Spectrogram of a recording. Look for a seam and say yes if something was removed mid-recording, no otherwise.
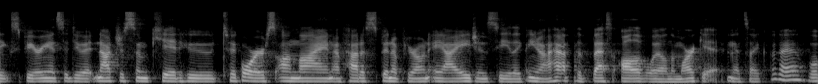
yes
